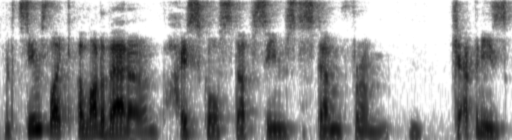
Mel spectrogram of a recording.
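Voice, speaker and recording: A man's voice: mid-range voice, expressive, unhurried. A man in a casual panel chat, speaking hesitantly and searching for his words. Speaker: podcast panelist.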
